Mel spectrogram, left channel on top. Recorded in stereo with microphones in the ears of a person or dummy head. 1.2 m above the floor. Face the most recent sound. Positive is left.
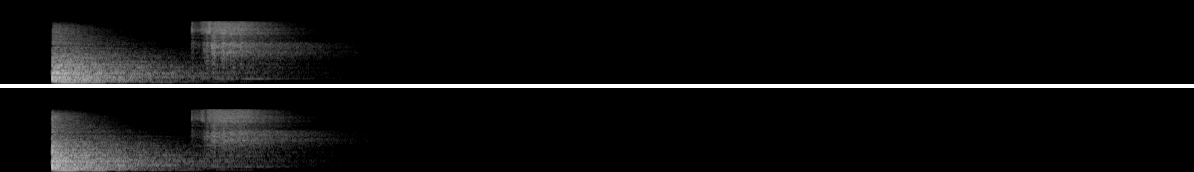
turn(degrees=25)  # may be behind; listen again after turning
